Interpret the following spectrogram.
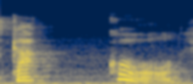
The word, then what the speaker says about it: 学校: but you'll notice that when you put them together it becomes gak and that's simply because it's quite hard to actually say gaku gaku gak very tricky so they abbreviate it to make it easier to say and it becomes gak call and the actual meaning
